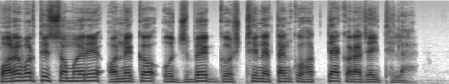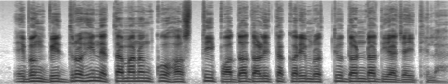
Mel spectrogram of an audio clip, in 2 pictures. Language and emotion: Odia, neutral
